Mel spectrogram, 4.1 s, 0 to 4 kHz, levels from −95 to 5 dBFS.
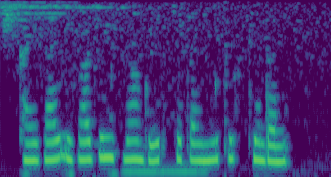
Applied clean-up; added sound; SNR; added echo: classical method Wiener filter.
